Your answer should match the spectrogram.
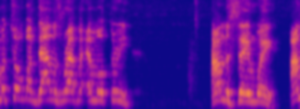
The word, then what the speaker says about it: MO3: sticks with me today you saying this mo is not emma what is it am i saying it wrong which is it mo par me it's mo 3 sorry part of me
